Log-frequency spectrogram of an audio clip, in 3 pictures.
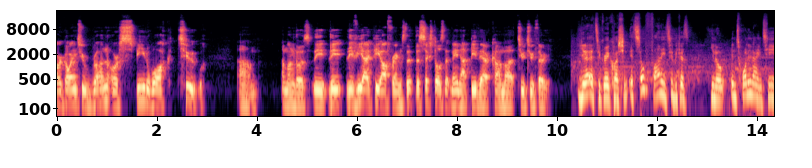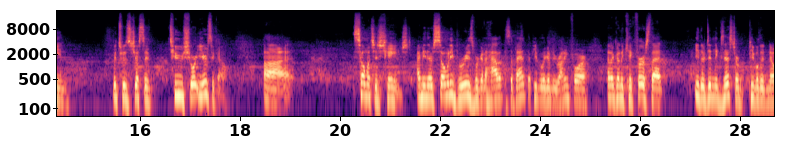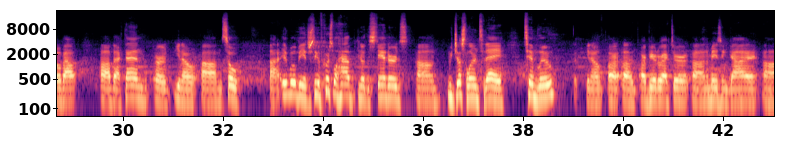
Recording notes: The 2021 Battle of the Barrel-Aged Beers, one of the most popular events of the DC Brewers' Guild's annual DC Beer Week. Recorded live at the event!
